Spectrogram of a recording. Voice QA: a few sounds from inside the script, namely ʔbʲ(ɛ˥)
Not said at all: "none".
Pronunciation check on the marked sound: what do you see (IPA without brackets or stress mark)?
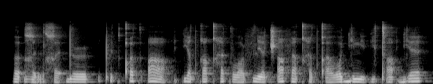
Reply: ɛ˥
